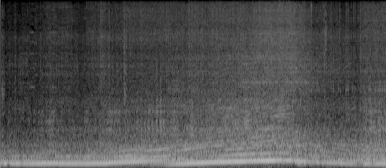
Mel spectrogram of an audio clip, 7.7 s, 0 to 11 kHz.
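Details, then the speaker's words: Toyota Corolla KE35 on test drive: low droning rumble rising and falling with road speed under the engine note; noise persists though earlier vibration is gone; cause unconfirmed. "H still there. That noise is still there. Annoying."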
